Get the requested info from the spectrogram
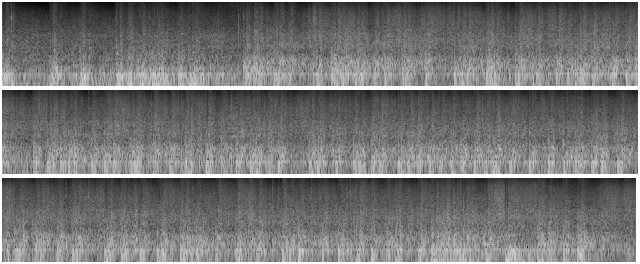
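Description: Fireworks display at full intensity: a fast, unbroken barrage of shell bursts and bangs with no pauses between them.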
